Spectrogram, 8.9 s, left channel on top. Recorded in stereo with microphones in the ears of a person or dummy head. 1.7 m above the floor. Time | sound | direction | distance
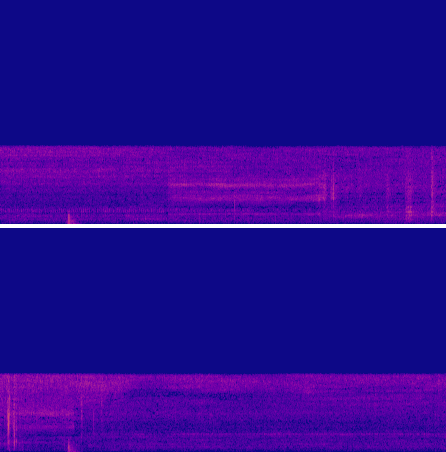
1.3 | knocking | 75° left (ahead or behind) | 4 m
